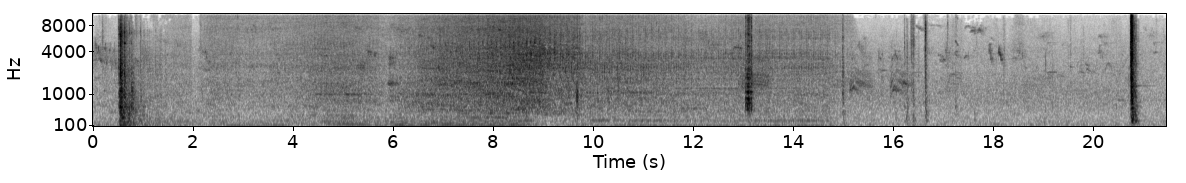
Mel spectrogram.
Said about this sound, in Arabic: سكري الباب بسرعة وتعي لشوف.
